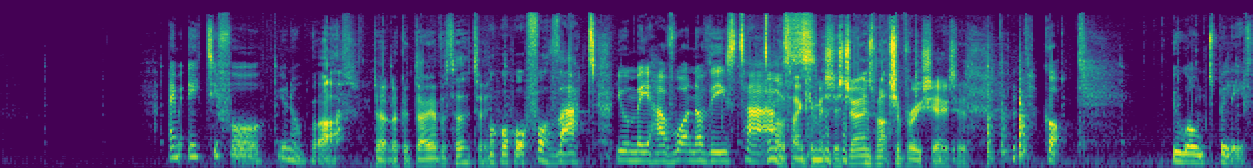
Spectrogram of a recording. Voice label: audio drama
